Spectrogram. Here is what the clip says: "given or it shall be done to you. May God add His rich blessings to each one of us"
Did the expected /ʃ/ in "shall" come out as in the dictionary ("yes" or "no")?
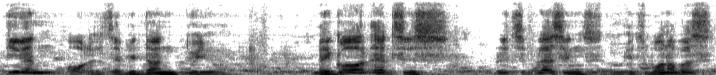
no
